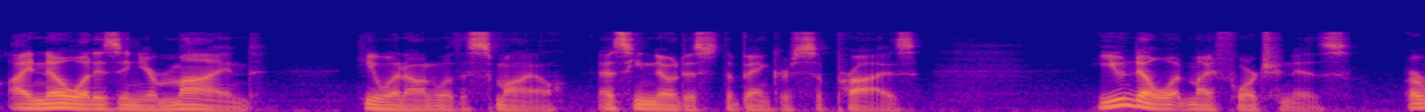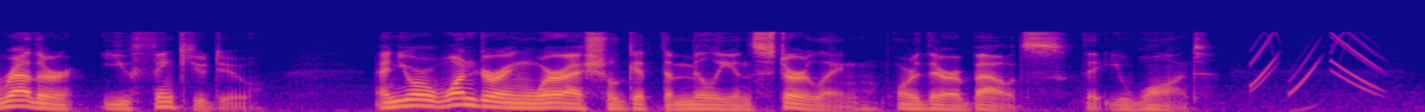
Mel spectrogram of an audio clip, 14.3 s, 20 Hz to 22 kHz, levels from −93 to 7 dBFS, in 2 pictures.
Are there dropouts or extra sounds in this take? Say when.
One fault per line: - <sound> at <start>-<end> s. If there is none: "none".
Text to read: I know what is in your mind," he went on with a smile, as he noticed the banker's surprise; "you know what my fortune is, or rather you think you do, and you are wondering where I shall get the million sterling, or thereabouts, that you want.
- chirp at 13.4-14.1 s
